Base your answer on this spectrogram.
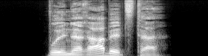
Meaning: inflection of vulnerabel: 1. strong/mixed nominative masculine singular superlative degree 2. strong genitive/dative feminine singular superlative degree 3. strong genitive plural superlative degree
- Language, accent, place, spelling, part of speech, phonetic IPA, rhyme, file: German, Germany, Berlin, vulnerabelster, adjective, [vʊlneˈʁaːbl̩stɐ], -aːbl̩stɐ, De-vulnerabelster.ogg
